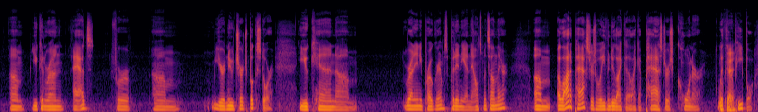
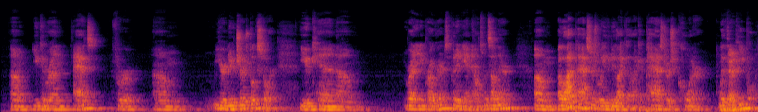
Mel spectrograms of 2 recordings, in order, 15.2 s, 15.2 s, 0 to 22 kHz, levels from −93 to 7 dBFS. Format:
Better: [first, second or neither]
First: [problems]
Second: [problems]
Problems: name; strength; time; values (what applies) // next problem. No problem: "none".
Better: first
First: none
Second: room echo; noticeable; dies away in 0.6 s // off-mic speech; far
